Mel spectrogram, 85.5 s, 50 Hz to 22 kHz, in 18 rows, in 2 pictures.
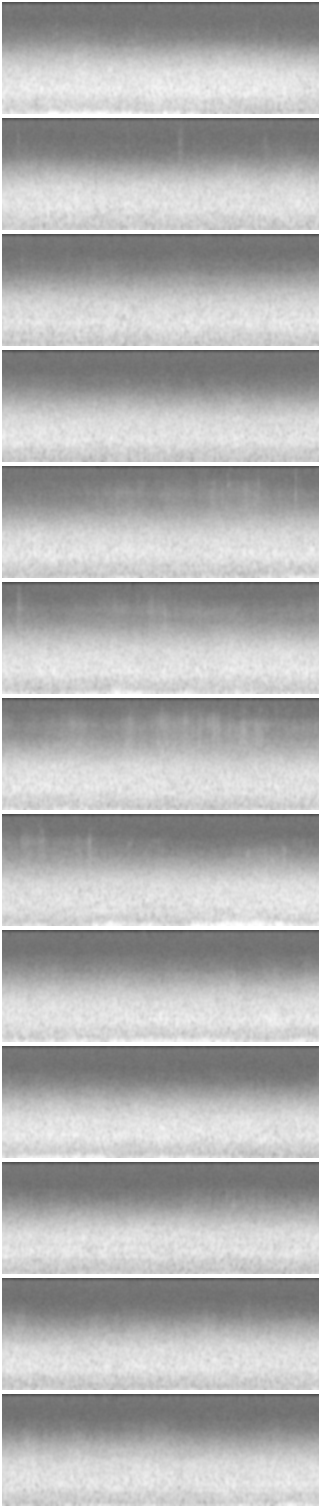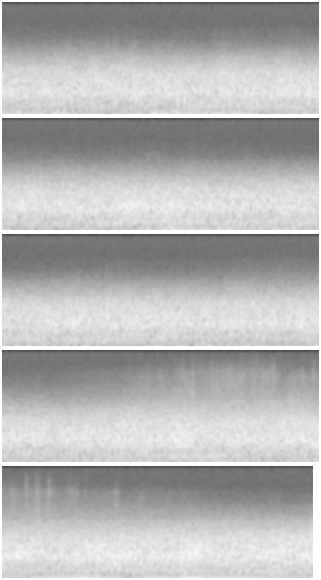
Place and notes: Arriving aircraft landing on runway 12L at Minneapolis/St Paul International Airport recorded from the parking lot at Bossen Park
Hennepin County, Minnesota, United States, January 2022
